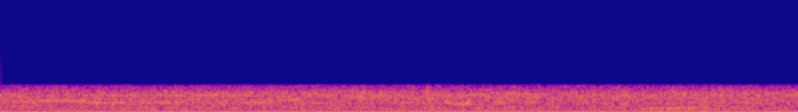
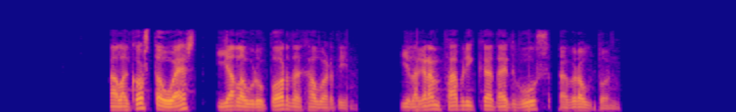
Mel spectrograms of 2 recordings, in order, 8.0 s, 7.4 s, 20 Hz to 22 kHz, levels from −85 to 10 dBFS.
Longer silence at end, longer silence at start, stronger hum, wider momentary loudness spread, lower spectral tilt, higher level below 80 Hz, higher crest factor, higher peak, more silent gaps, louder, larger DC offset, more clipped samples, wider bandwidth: second, 0 s vs 1.15 s; second, 0 s vs 1.1 s; neither; second, 2 LU vs 11 LU; first, -18.5 dB/octave vs -4.5 dB/octave; first, -32 dBFS vs -56 dBFS; second, 12 dB vs 18 dB; second, -10 dBFS vs 0 dBFS; second, none vs 1.96-2.17 s, 3.64-4.00 s, 5.53-5.57 s; second, -26 LUFS vs -18 LUFS; first, 5% vs under 0.1%; neither; second, 1 kHz vs 7.8 kHz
